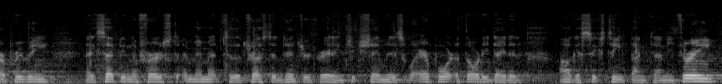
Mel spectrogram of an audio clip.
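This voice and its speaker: A man's voice: fairly low pitch, darkish tone. An American man chairing a city council meeting, formally reading agenda items and calling for votes. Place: large indoor council chamber. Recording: echoey council chamber, clicks, background noise.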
